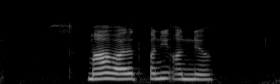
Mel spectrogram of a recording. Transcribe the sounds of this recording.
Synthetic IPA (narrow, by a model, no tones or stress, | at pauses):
mabʱaɾʌt̪pʌniʔʌnjʌ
